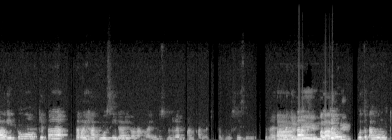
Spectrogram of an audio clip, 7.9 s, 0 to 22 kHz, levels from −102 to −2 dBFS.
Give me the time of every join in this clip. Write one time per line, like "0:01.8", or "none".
none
